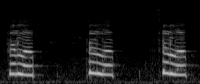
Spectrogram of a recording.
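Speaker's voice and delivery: very high chirpy bird calling its name. Acted. Parrot calling Philip over and over, high bird voice. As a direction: squeak it like a little bird. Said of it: "without ceasing".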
